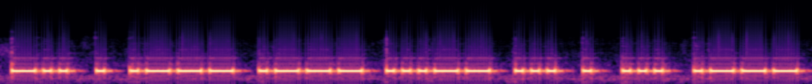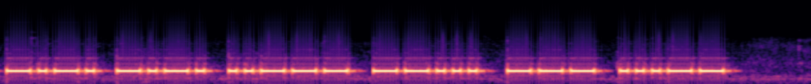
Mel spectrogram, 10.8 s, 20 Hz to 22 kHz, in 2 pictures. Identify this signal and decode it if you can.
Morse code, heard as a keyed tone, about 22 wpm, 660 Hz, with radio noise. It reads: DE JJ3SES JCC27O3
